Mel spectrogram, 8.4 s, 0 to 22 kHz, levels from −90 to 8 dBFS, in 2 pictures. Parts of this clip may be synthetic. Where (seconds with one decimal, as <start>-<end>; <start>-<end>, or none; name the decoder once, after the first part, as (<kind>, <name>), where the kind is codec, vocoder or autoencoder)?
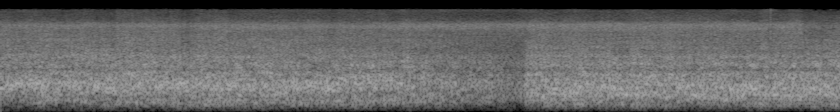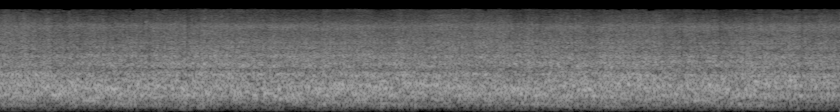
1.2-4.0 (autoencoder, DAC-VAE); 5.5-6.6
